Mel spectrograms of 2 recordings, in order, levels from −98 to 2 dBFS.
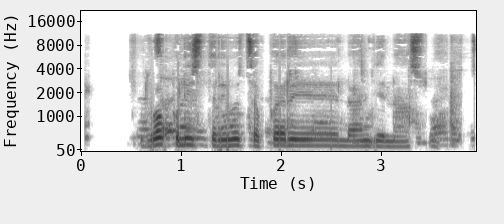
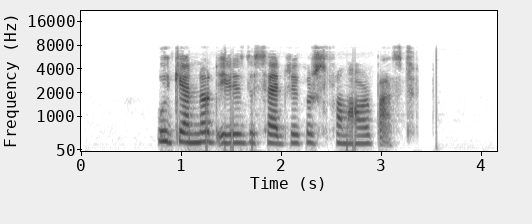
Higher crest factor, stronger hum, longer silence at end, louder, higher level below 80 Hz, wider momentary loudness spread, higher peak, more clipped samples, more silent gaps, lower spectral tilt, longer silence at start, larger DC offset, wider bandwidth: about the same, 22 dB vs 22 dB; neither; second, 0 s vs 0.85 s; about the same, -26 LUFS vs -28 LUFS; about the same, -64 dBFS vs -68 dBFS; first, 13 LU vs 10 LU; first, -6 dBFS vs -10 dBFS; neither; first, 0.14-0.46 s vs none; first, -3 dB/octave vs -1.5 dB/octave; second, 0.05 s vs 0.75 s; neither; first, 11.5 kHz vs 8.2 kHz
